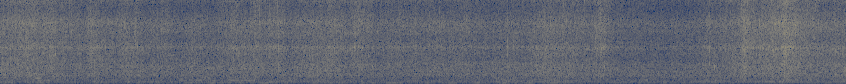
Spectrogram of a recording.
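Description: Steady wash of sea water and wind on the microphone aboard a boat at sea, with faint voices in the background.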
